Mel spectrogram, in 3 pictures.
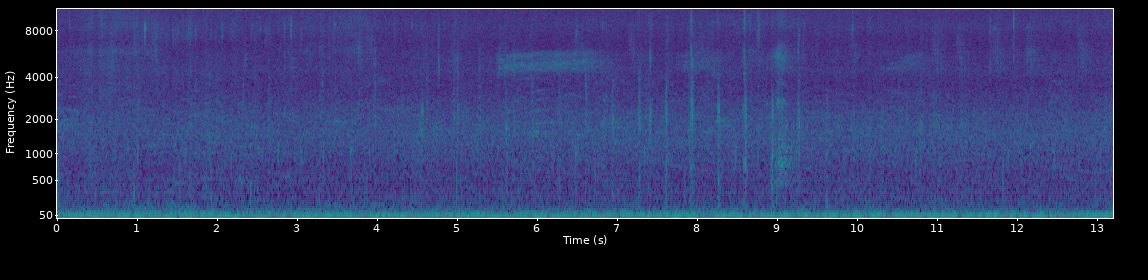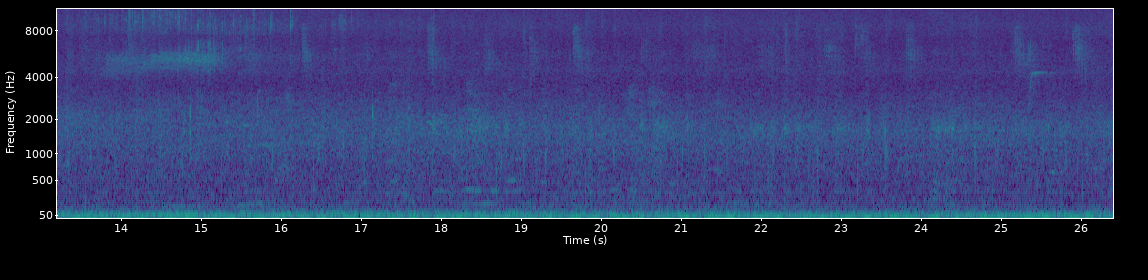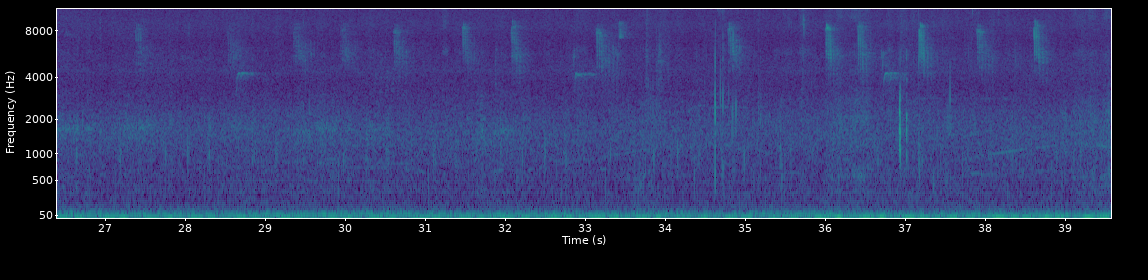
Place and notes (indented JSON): {
  "title": "Ascolto il tuo cuore, città. I listen to your heart, city. Chapter CXIII - December afternoon at Valentino park in the time of COVID19: soundwalk",
  "date": "2020-12-17 13:45:00",
  "description": "\"December afternoon at Valentino park in the time of COVID19\": soundwalk\nChapter CXLVIII of Ascolto il tuo cuore, città. I listen to your heart, city\nThursday, December 17th 2020. San Salvario district Turin, to Valentino, walking in the Valentino Park, Turin, about six weeks of new restrictive disposition due to the epidemic of COVID19.\nStart at 1:45 p.m. end at 2:36 p.m. duration of recording 50’48”\nThe entire path is associated with a synchronized GPS track recorded in the (kmz, kml, gpx) files downloadable here:",
  "latitude": "45.06",
  "longitude": "7.69",
  "altitude": "221",
  "timezone": "Europe/Rome"
}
